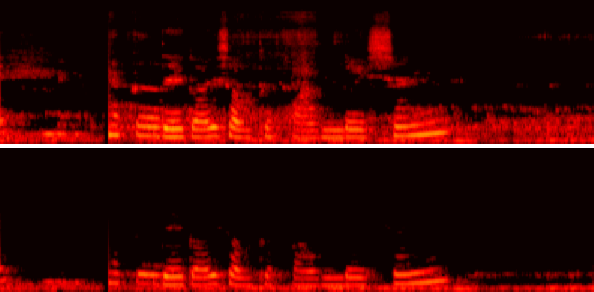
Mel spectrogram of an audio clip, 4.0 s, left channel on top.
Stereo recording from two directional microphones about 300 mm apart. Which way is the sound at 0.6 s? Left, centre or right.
Centre.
